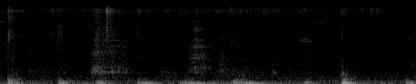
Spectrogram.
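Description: Children's feet stomping and hopping on a floor while they dance, dull thumps coming about three times a second in an uneven rhythm.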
